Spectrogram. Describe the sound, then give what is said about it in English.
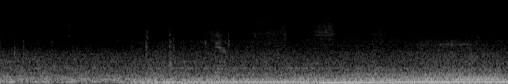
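Steady engine and road rumble from a car driving south of Houston, Texas, a low continuous drone that grows slightly louder partway through, with a deeper hum settling in toward the end. “we're driving around Texas together”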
